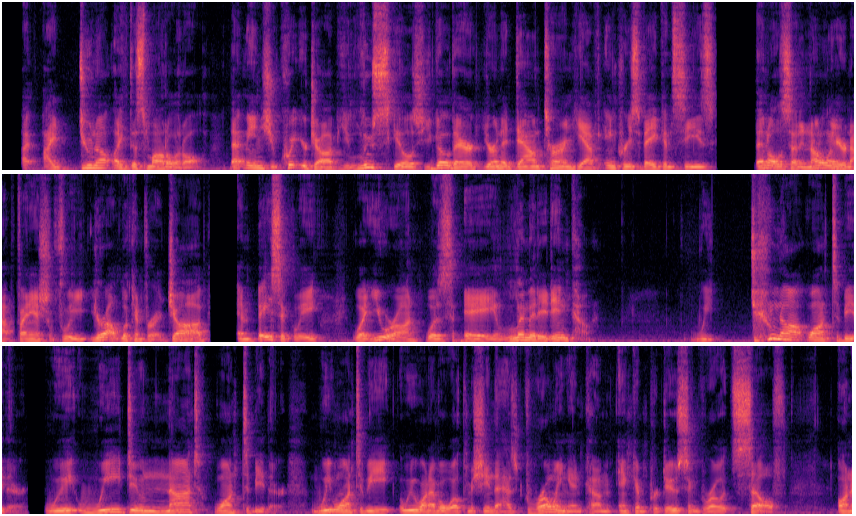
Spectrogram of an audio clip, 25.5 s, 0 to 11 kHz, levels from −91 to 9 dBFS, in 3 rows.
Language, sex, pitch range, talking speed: English, male, 115-150 Hz, 220 wpm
